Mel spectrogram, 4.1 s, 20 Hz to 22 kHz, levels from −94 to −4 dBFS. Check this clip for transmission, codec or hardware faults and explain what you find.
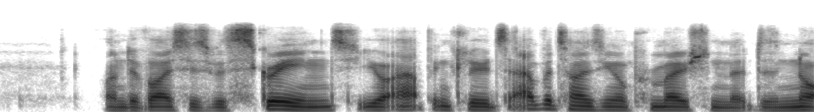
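One fault is audible, in a speech clip whose top end stops near 8 kHz, as the call codec's bandwidth limit would produce.

Automatic gain rising occurs from 0.51 to 1.37 s, just before "your app includes". The gain control judged the input too quiet and raised it by about 4 dB. Voice and background swell together.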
